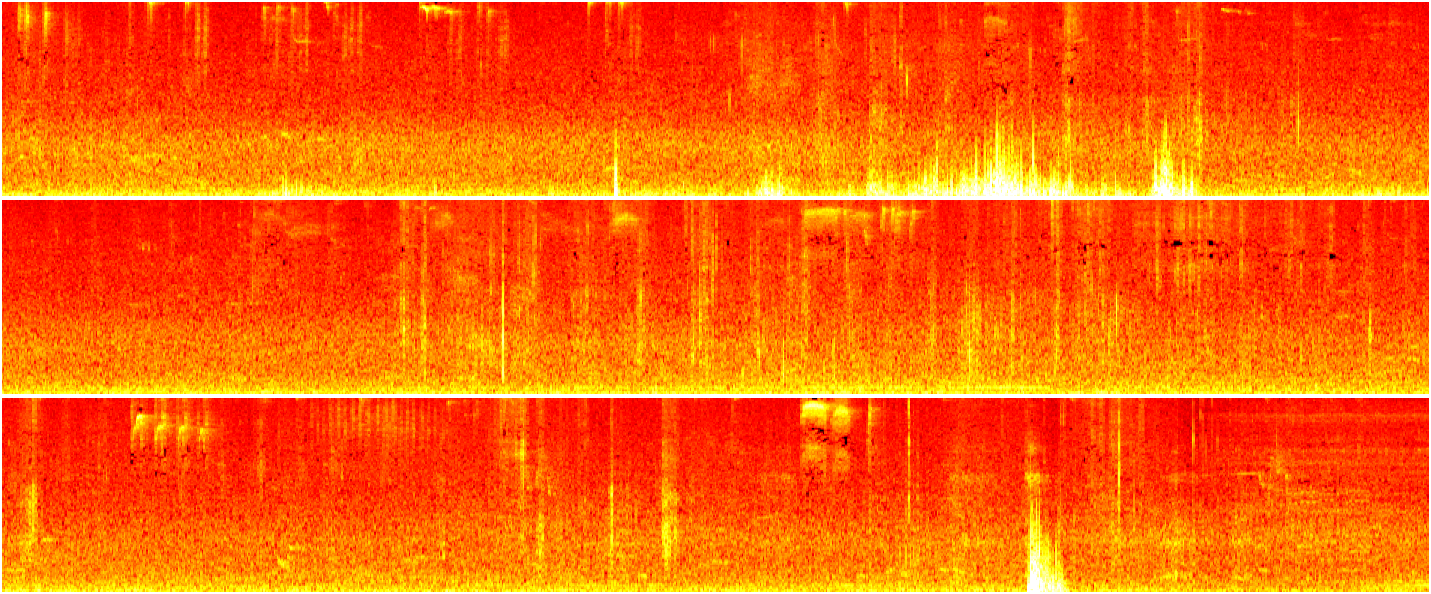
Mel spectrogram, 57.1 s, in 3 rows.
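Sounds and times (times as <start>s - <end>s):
faint high-pitched bird calls: 0.0s - 6.9s
low background hiss: 0.0s - 57.0s
songbirds chirping: 0.0s - 57.0s.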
